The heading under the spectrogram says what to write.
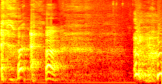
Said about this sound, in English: Okay. I'm so sorry. I've been, like, coughing crazy.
